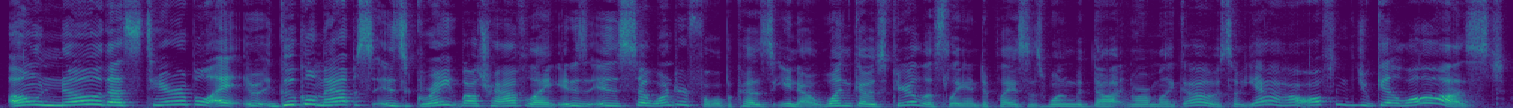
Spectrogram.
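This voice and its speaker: Woman author, teasing, laughing, wide-ranging pitch, casual podcast. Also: sing-song, fairly quick, hardly any pauses.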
